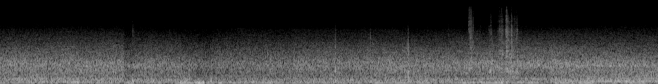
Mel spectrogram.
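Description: Steady noise of cars passing on a busy road, a continuous rumble with no break. Two brief clicks come a little before the end.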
